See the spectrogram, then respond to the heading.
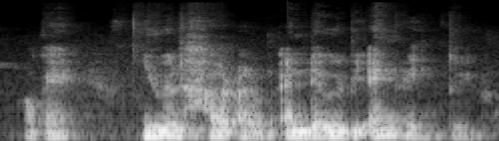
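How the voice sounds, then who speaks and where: The man speaks at a fairly high pitch, somewhat breathy. His intonation is fairly even. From Asia. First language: not English. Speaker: vlogger. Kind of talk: casual monologue. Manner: halting, many fillers.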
